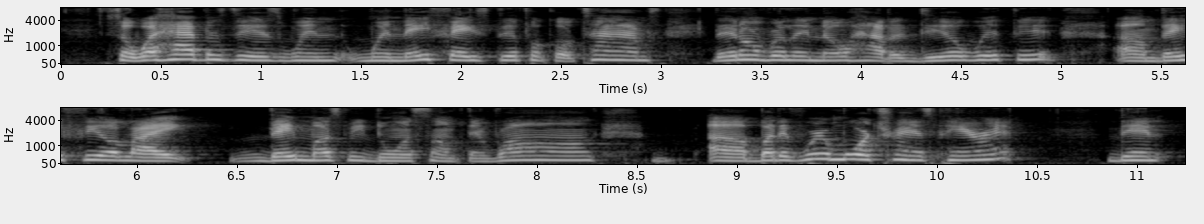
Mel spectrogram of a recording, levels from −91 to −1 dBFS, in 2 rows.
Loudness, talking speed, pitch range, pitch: -31 LUFS, 190 wpm, 190-225 Hz, 210 Hz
